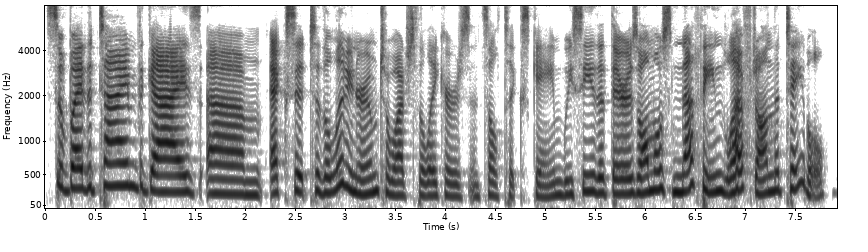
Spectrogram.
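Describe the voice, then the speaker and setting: A woman's voice: fairly high pitch, animated, moderate pace, few pauses, fairly bright tone, no room sound, studio quality. A woman co-hosting a podcast, recounting episode scenes step by step and laughing easily. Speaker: podcast co-host. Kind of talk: episode recap narration and chat.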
